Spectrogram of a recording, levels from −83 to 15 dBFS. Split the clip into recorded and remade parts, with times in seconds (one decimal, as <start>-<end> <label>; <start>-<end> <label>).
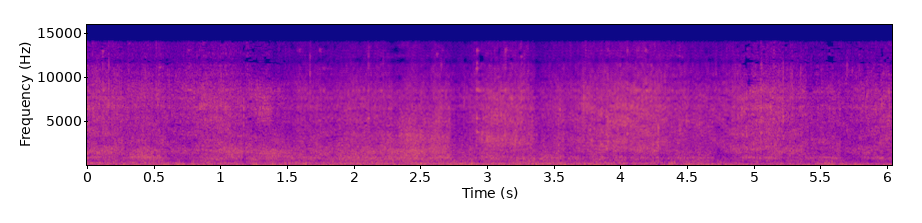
0.0-1.5 recorded; 1.5-4.9 remade; 4.9-6.0 recorded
